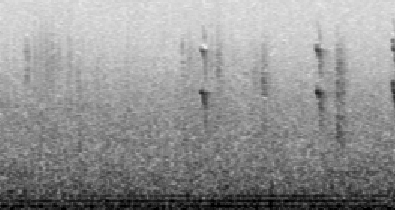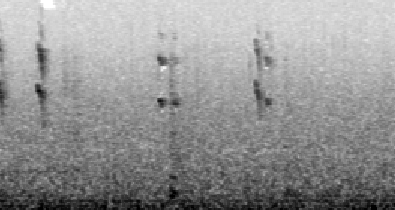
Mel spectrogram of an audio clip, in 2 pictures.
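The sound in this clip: Two birds trade calls: a scattered series of short, high, faint chirps repeating over a steady low hum.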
